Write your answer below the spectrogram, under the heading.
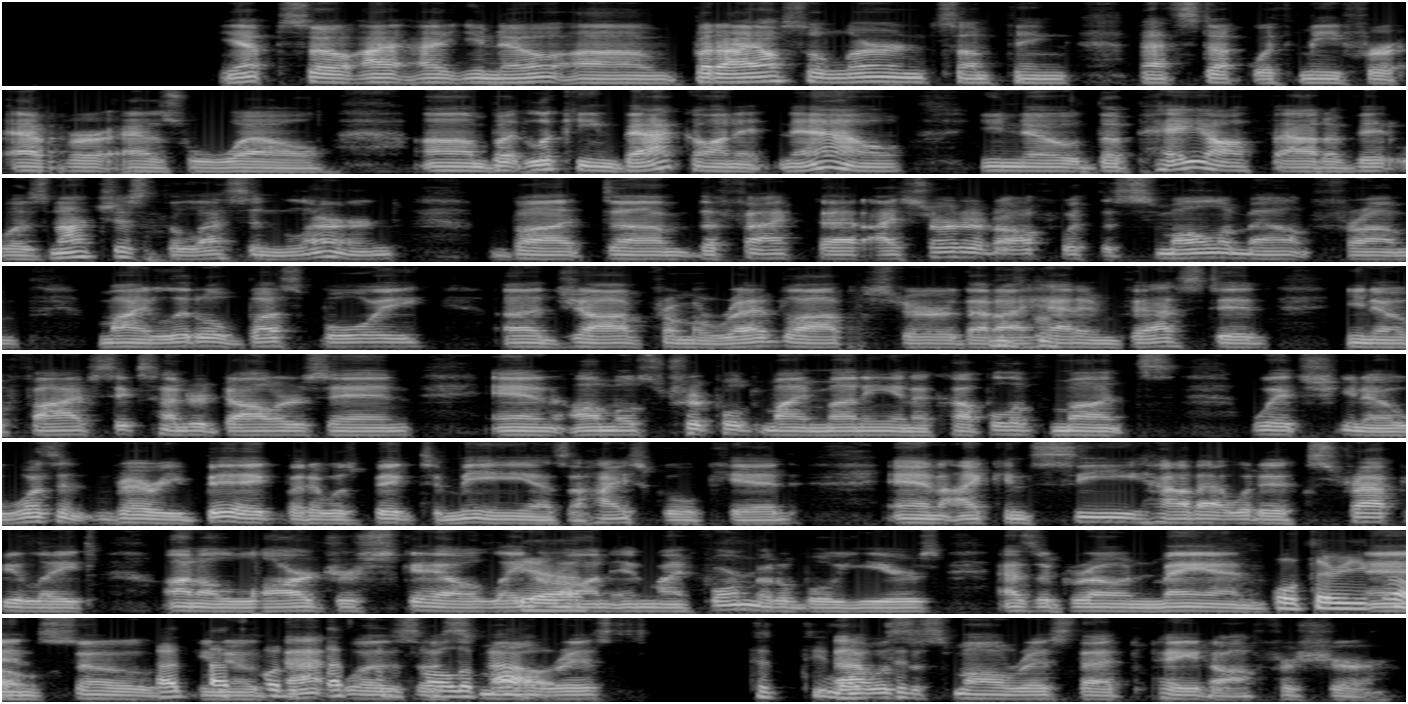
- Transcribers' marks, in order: tapping; other background noise
- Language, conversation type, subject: English, unstructured, What’s a small risk you took that paid off?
